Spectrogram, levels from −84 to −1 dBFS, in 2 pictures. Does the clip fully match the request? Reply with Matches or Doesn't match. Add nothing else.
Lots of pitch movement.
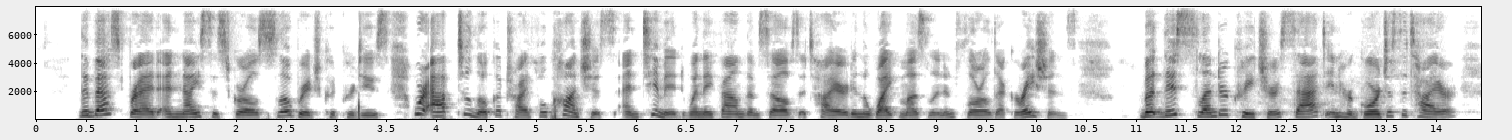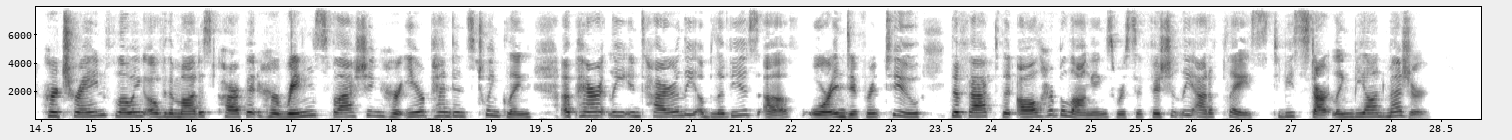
Matches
